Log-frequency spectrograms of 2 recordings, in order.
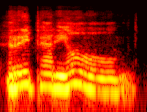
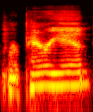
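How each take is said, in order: First: It is said in a French accent. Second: It is said in a rural American accent.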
